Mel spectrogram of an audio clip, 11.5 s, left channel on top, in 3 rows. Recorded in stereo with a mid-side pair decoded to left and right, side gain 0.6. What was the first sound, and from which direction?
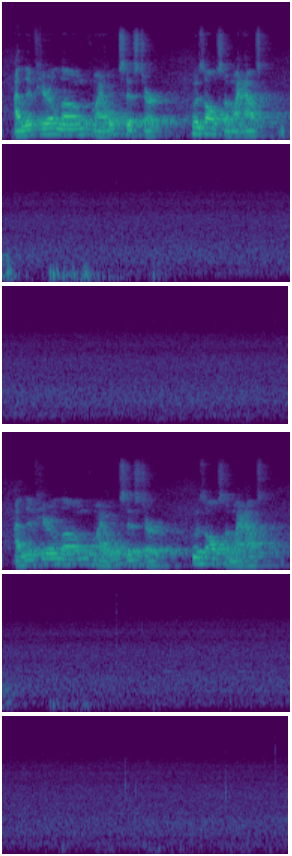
A man speaking, 70° left.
